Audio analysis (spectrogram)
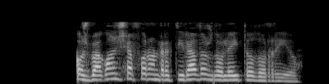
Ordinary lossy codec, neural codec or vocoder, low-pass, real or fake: AAC, 32 kbps; none; 7.2 kHz; real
